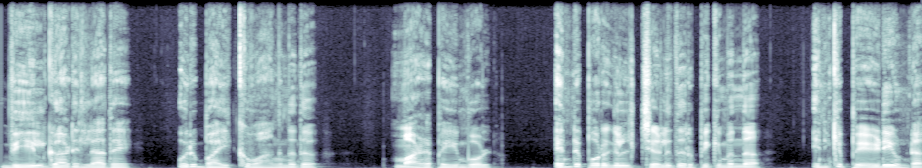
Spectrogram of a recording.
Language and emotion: Malayalam, fearful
